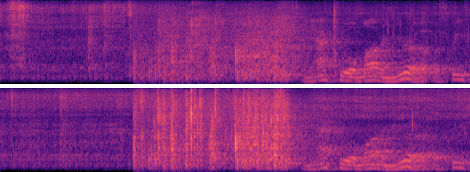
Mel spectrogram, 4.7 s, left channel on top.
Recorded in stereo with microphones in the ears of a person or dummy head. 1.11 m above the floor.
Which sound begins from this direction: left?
A man speaking, at 3.0 s.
